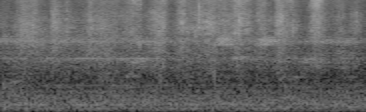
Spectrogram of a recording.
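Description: Faint rubbing and rustling of a short-stretch compression bandage being wound around a foot and lower leg by gloved hands, over a cotton stockinette and foam padding.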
